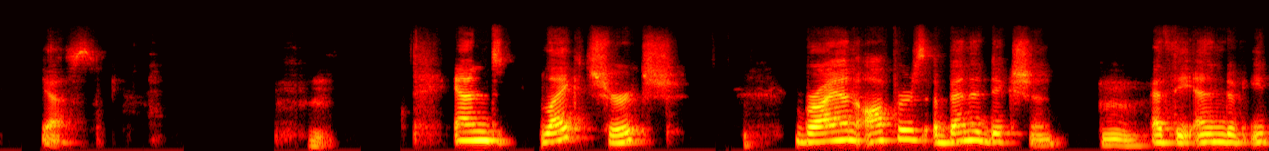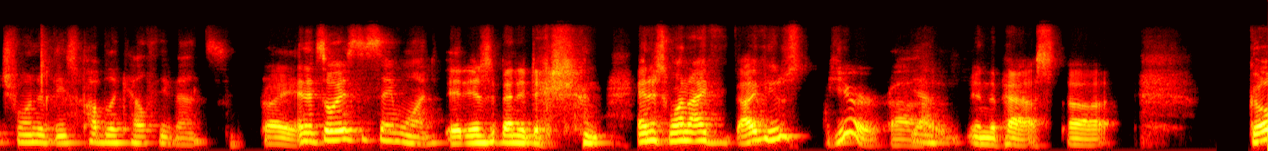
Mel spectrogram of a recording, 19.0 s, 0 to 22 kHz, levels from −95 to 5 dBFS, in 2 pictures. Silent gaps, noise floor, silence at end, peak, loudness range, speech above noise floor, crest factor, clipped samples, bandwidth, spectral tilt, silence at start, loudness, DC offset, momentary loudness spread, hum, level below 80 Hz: 1.37-2.05 s, 2.70-3.00 s, 4.00-4.04 s, 18.64-18.88 s; -67 dBFS; 0 s; -4 dBFS; 7 LU; 45 dB; 18 dB; under 0.1%; 12 kHz; -6 dB/octave; 0.3 s; -22 LUFS; under 0.1%; 19 LU; none; -70 dBFS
